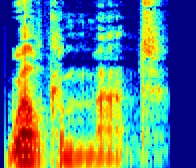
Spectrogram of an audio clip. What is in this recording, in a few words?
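"welcome mat", British English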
